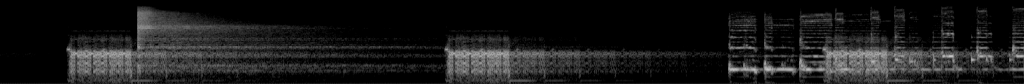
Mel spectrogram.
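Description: Techno track in a breakdown: the kick drum drops out and two long synth chords ring and fade, the first with a bright hissing swell. A busy, choppy synth pattern comes in a little past seven seconds.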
